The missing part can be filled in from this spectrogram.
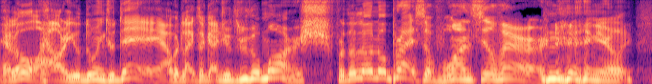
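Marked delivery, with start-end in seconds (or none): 0.0-5.4 put-on French-accented elf voice. A narrator voices an elf guide greeting the players, elf with a french accent. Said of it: "like a French accent".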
